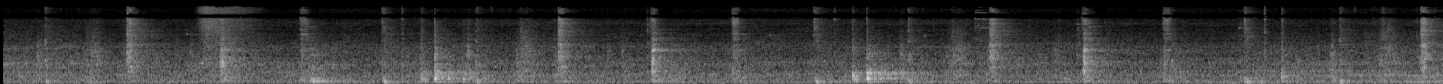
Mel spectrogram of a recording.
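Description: Keck SK 11 packaging machine running on test: a steady mechanical running sound with a sharp clack repeating roughly once a second.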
